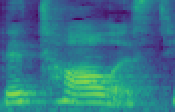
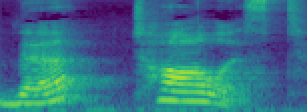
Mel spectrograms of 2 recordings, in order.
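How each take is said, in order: First: Said in the usual way. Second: "the tallest" drawn out very slowly, word by word; teacher stretching "the tallest" at x0.3; slow model phrase. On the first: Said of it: "يعني الأطول". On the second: Shown as a demonstration. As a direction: spell it out slowly for the class. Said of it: "عشان احنا بنقول ال".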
